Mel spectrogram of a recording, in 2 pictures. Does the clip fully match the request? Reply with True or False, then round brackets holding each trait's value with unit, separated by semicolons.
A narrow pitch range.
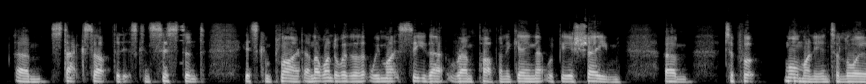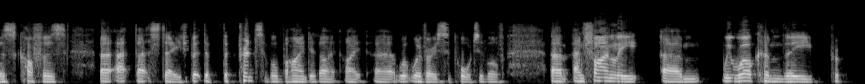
True (2.3 semitones)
